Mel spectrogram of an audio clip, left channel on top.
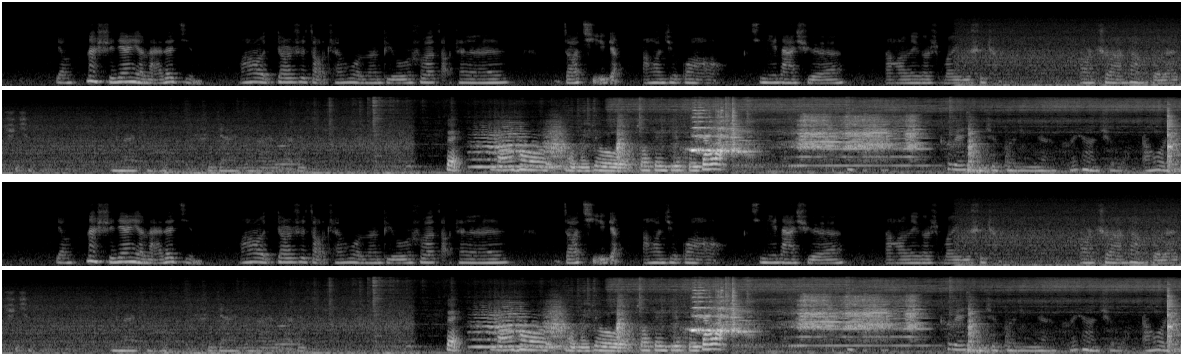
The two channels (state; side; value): identical; both; correlation 1.00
